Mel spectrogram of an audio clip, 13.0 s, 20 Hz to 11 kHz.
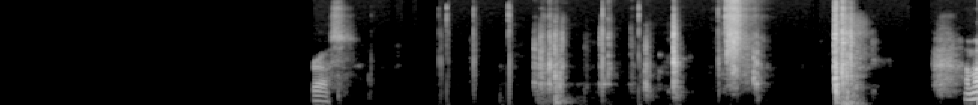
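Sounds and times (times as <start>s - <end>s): short hiss: 9.6s - 10.1s.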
